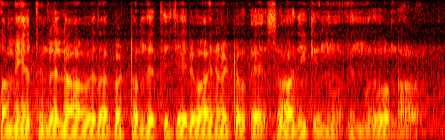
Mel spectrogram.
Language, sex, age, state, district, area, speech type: Malayalam, male, 60+, Kerala, Pathanamthitta, rural, spontaneous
